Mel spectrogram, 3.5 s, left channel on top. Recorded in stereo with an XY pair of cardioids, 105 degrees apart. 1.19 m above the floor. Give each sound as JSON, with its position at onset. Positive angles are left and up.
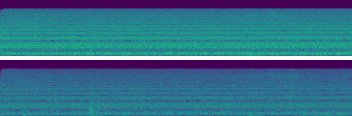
{"t": 0.0, "sound": "a drone", "azimuth_deg": 70}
